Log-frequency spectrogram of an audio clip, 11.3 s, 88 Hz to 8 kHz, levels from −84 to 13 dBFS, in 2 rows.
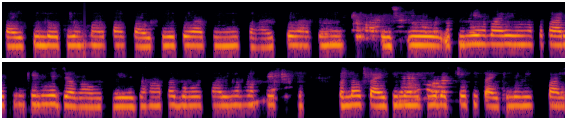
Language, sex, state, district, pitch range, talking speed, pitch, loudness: Hindi, female, Uttar Pradesh, Jyotiba Phule Nagar, 240-260 Hz, 120 wpm, 250 Hz, -16 LUFS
